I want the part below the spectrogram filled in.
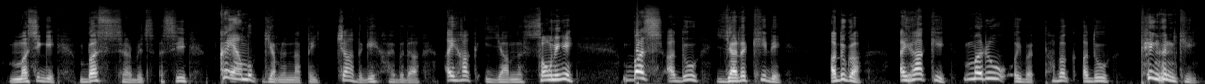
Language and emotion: Manipuri, angry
